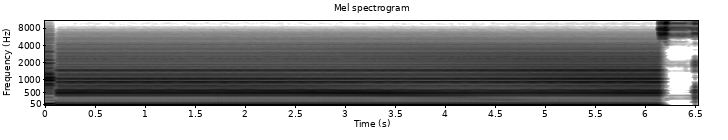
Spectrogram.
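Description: Dubstep music holding one long, steady synth chord over a deep bass note; a pulsing passage gives way to it right at the start.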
